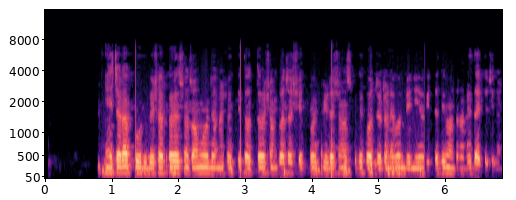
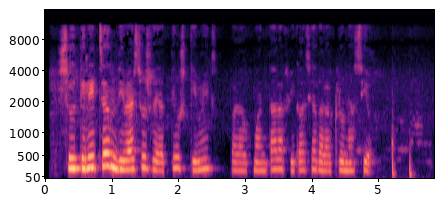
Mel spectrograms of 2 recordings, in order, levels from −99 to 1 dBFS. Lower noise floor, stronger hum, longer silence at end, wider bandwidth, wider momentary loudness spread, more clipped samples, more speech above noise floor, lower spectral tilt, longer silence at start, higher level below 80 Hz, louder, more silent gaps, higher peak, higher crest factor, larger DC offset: first, -85 dBFS vs -40 dBFS; neither; second, 0.1 s vs 0.35 s; second, 6.4 kHz vs 11.5 kHz; second, 9 LU vs 22 LU; neither; first, 67 dB vs 20 dB; first, -9 dB/octave vs -6.5 dB/octave; first, 0.8 s vs 0.2 s; about the same, -56 dBFS vs -60 dBFS; about the same, -19 LUFS vs -21 LUFS; neither; about the same, -2 dBFS vs -4 dBFS; about the same, 16 dB vs 18 dB; neither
